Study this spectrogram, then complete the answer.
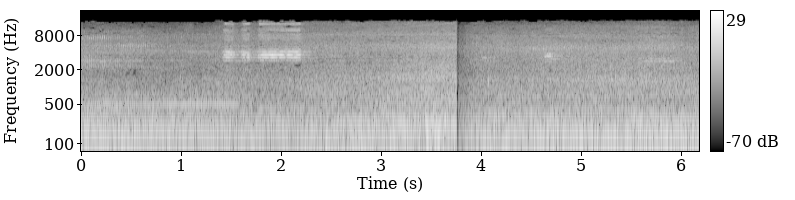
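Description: A bus engine runs nearby.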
